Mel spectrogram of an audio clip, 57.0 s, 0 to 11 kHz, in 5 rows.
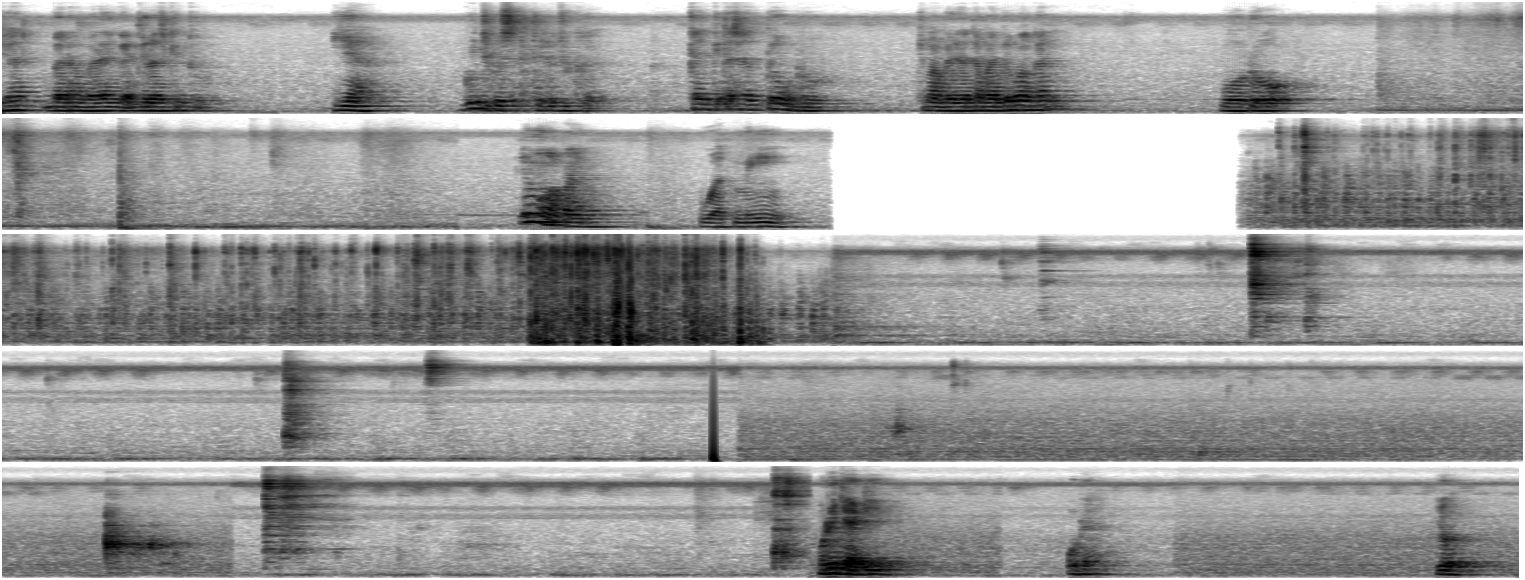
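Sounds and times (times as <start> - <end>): cricket trill: 0.0 - 17.6, 20.7 - 57.0
rustling and scraping: 10.3 - 14.7, 20.9 - 29.4.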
